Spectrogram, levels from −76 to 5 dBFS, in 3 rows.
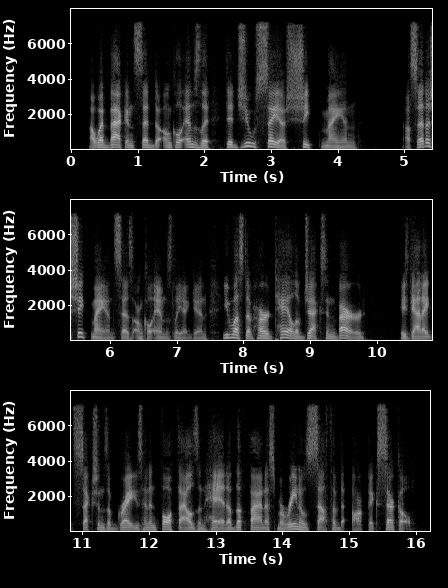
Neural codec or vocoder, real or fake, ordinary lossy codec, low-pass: codec, 16 kHz, 0.3 kbps, FocalCodec; fake; MP3, 48 kbps; 7.2 kHz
